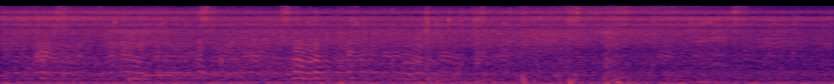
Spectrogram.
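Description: Footsteps crunch over leaves and dirt.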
